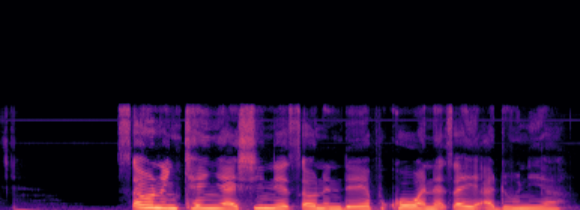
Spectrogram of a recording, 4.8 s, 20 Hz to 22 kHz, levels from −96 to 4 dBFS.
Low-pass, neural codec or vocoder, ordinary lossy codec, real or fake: 10.8 kHz; none; none; real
